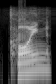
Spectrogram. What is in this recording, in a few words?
"coin", American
